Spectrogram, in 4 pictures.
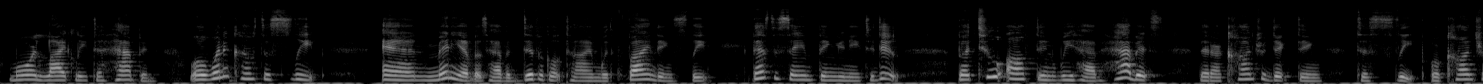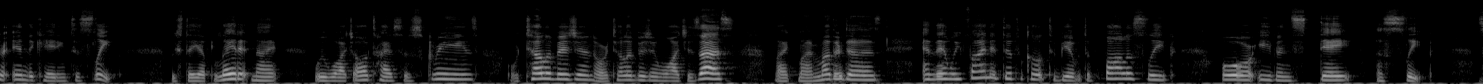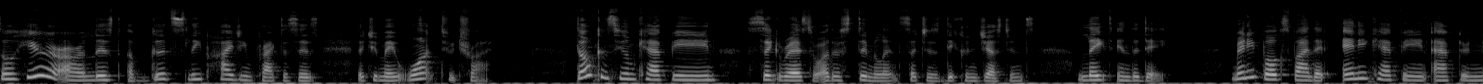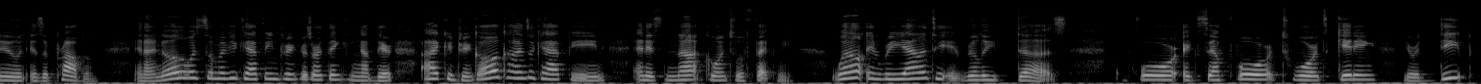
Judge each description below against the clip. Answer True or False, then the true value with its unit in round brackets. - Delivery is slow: False (165 wpm)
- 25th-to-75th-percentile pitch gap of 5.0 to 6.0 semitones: True (5.3 semitones)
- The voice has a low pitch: False (210 Hz)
